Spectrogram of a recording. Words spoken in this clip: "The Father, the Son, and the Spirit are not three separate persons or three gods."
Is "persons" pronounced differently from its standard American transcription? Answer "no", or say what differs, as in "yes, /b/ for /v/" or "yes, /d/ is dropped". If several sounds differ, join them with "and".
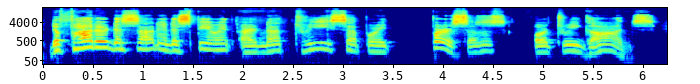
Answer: yes, /s/ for /z/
